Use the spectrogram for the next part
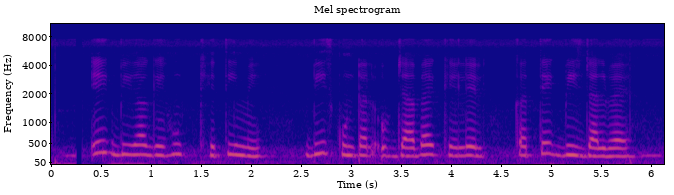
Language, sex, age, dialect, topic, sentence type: Maithili, female, 25-30, Southern/Standard, agriculture, question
